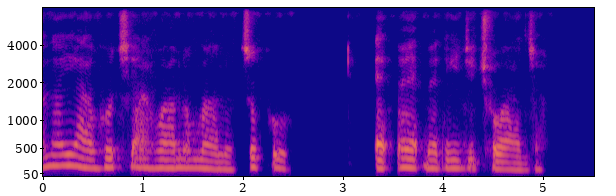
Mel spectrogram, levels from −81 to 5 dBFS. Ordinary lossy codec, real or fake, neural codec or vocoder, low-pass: none; fake; codec, 16 kHz, 4 kbps, FreqCodec, smaller model; none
